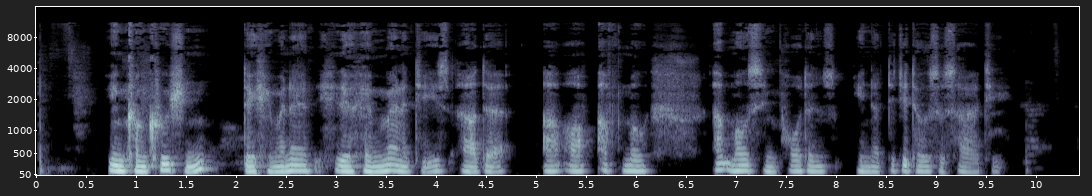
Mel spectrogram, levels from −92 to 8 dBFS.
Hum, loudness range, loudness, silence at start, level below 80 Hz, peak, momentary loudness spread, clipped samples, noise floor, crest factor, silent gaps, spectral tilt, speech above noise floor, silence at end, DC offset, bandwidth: none; 7 LU; -21 LUFS; 0.05 s; -48 dBFS; -2 dBFS; 18 LU; under 0.1%; -55 dBFS; 18 dB; 8.11-8.16 s; -7 dB/octave; 35 dB; 0.8 s; under 0.1%; 11.5 kHz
